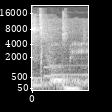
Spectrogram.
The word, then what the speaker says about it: Budy: that um knew me i probably referred to me as the buddy but in all honesty the pronunciation is booty i am a braider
